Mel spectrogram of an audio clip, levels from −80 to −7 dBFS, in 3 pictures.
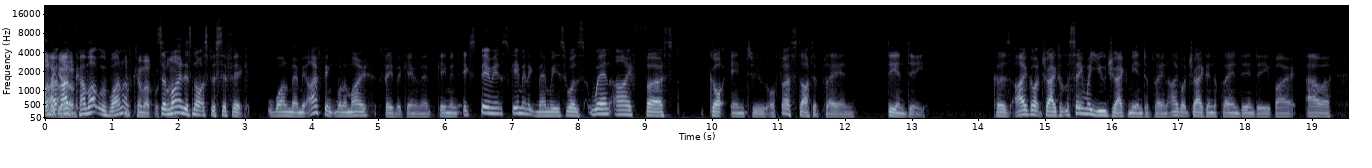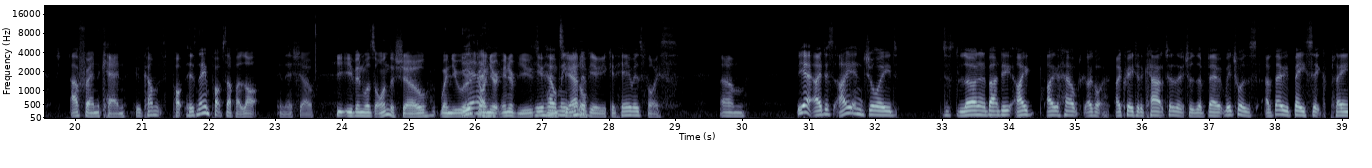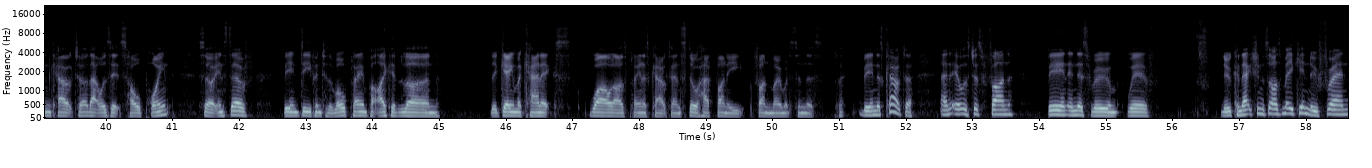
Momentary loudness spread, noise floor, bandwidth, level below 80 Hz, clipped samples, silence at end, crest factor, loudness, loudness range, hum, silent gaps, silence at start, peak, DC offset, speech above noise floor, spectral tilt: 11 LU; -74 dBFS; 14 kHz; -70 dBFS; under 0.1%; 0 s; 20 dB; -34 LUFS; 6 LU; none; none; 0 s; -14 dBFS; under 0.1%; 41 dB; -7.5 dB/octave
